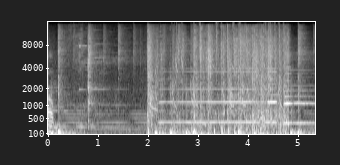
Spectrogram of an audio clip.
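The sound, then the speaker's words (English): Gunfire in the video game Battlefield Heroes: dense bursts of rapid shots and sharp impacts crackle almost without pause, with a few steady electronic tones running beneath the barrage. “He just won't die. I'm going to get him. No, I'm being shot at.”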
